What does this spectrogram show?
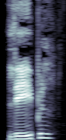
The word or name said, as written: label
